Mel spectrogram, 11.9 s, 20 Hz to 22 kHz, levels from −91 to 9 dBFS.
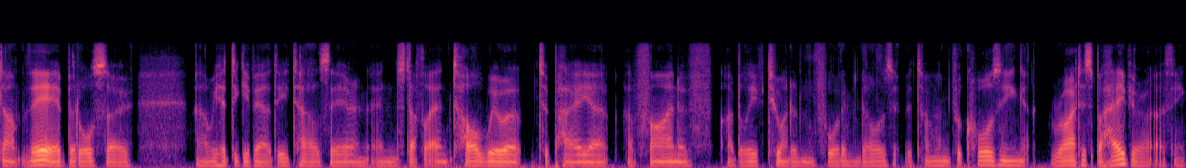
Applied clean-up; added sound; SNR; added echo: neural diffusion model UNIVERSE++.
